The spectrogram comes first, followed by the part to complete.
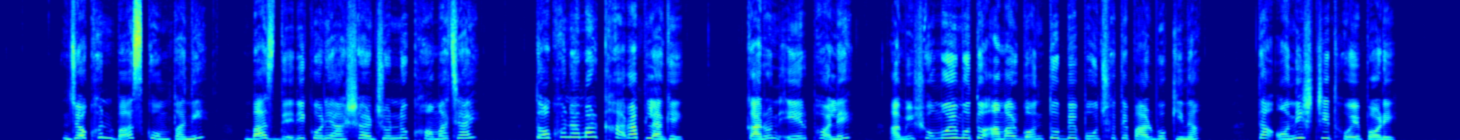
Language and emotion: Bengali, sad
